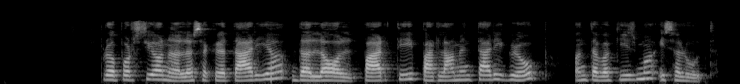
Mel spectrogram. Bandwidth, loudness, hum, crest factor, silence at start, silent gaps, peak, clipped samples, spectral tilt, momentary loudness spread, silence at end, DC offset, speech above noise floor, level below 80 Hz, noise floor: 8.4 kHz; -24 LUFS; none; 20 dB; 1.05 s; none; -6 dBFS; under 0.1%; -3.5 dB/octave; 9 LU; 0.35 s; under 0.1%; 54 dB; -68 dBFS; -78 dBFS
